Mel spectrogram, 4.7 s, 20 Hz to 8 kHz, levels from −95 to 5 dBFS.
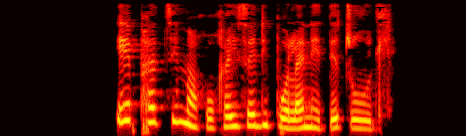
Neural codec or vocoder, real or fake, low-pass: none; real; 7.2 kHz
